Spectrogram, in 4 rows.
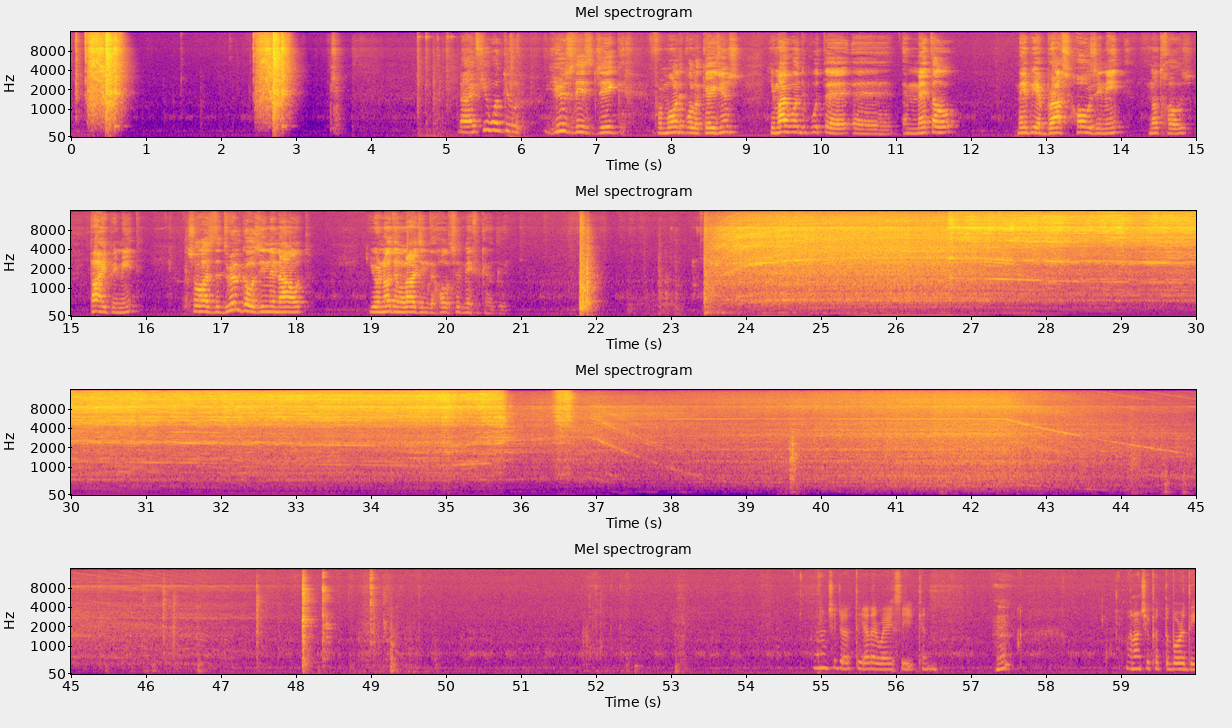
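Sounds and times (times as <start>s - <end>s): power saw cutting wood: 0.0s - 0.8s, 2.4s - 3.1s, 23.4s - 47.5s.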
